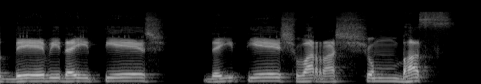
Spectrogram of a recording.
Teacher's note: visarga followed by a sha will take the sha sound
